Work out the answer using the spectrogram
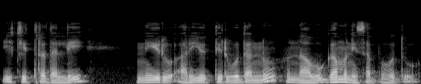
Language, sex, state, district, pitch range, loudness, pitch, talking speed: Kannada, male, Karnataka, Bangalore, 95-115 Hz, -18 LUFS, 105 Hz, 85 wpm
